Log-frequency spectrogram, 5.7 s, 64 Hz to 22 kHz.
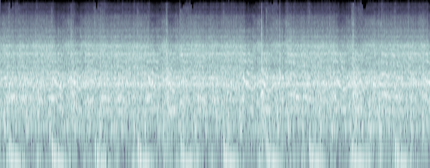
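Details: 1973 Duster slant six, unrun 21 years, after new distributor cap and rotor, reseated plug wires, vacuum leaks found: starter churns with steady rhythmic compression pulses for several seconds, never catches; cranking, no start.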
